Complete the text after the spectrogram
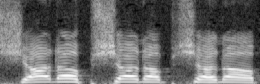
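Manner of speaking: usual speaking voice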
